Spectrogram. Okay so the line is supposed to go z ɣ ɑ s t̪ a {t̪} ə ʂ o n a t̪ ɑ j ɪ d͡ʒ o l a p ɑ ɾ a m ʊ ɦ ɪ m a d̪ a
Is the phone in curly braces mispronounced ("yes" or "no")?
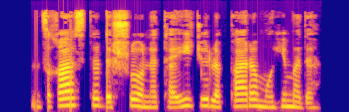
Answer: yes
